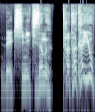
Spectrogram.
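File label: encounter, Japanese; claude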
